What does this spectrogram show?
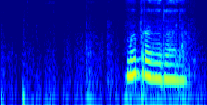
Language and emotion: Russian, neutral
